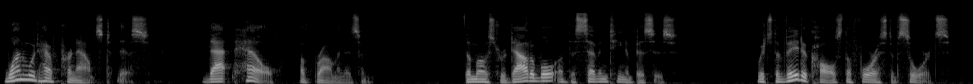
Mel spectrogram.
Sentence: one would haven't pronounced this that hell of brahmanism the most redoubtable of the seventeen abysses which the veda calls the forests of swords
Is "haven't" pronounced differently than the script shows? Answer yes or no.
yes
